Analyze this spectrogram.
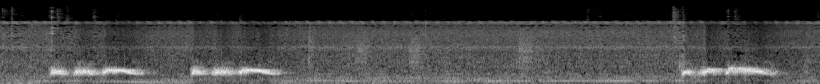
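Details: Caged Vietnamese spotted doves, a pair offered for sale, one a former calling decoy and one a newly caught wild bird; short bursts of low cooing notes around 0.5 to 3 seconds, then silence, then another cooing phrase near the end.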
